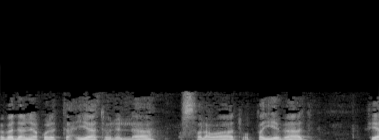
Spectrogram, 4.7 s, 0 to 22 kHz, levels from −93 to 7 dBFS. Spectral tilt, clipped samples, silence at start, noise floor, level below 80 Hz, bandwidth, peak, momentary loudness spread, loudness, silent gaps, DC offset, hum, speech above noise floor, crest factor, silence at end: -6 dB/octave; under 0.1%; 0 s; -60 dBFS; -58 dBFS; 8 kHz; -4 dBFS; 7 LU; -23 LUFS; none; under 0.1%; none; 39 dB; 18 dB; 0 s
